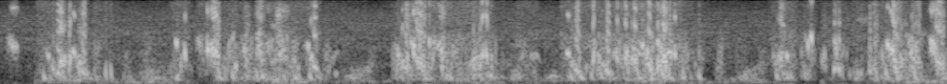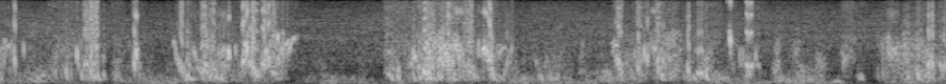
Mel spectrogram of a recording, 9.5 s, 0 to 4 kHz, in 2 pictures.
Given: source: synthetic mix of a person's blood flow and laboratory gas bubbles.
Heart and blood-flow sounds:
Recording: Doppler ultrasound of blood flow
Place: precordium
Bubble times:
0.03-0.11 s: bubbles
0.18-0.60 s: bubbles
0.84-1.72 s: bubbles
1.95-2.71 s: bubbles
2.80-3.53 s: bubbles
3.83-4.89 s: bubbles
4.97-5.47 s: bubbles
5.56-6.24 s: bubbles
6.66-7.32 s: bubbles
7.38-7.61 s: bubbles
7.79-8.56 s: bubbles
8.94-9.47 s: bubbles
From the record:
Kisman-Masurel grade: 444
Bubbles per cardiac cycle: continuous sound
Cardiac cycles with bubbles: 100%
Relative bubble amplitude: maximal (0.775 to 0.999)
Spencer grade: 4 (maximum detectable bubble signal sounding continuously throughout systole and diastole of every cardiac period, and overriding the amplitude of the normal cardiac signals)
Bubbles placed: only in the low amplitude regions of the cardiac cycle

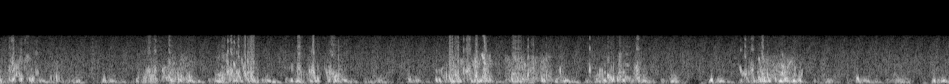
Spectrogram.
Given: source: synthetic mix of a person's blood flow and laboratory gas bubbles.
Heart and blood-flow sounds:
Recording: Doppler ultrasound of blood flow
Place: precordium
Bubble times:
0.00-0.40 s: bubbles
0.48-0.63 s: bubbles
1.35-1.96 s: bubbles
2.13-2.78 s: bubbles
2.88-3.47 s: bubbles
4.33-4.96 s: bubbles
5.04-5.67 s: bubbles
5.85-6.48 s: bubbles
7.34-8.05 s: bubbles
From the record:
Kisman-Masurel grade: 333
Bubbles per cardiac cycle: rolling drumbeat, 9 or more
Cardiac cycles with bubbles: 50 to 99%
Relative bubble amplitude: loud (0.450 to 0.775)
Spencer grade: 3 (all of the cardiac periods contain showers or single bubble signals, but not dominating or overriding the cardiac motion signals)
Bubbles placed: anywhere in the cardiac cycle

